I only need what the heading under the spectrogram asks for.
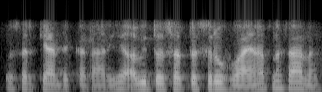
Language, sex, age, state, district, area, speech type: Hindi, male, 45-60, Rajasthan, Karauli, rural, conversation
